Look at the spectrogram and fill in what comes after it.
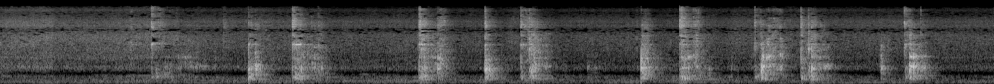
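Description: Chicken pieces in green masala sizzling in oil in a non-stick kadai, with a steady frying hiss and about a dozen irregular spatula strokes scraping and turning the chicken in the pan.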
